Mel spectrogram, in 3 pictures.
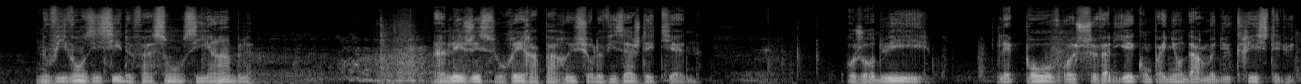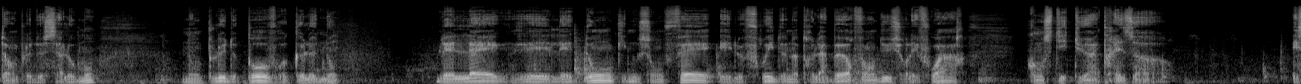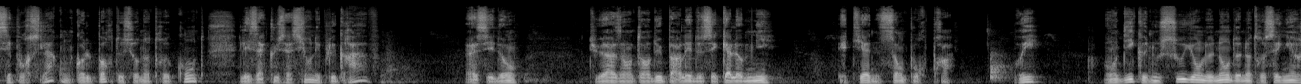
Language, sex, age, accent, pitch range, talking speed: French, male, 60-79, French, 70-90 Hz, 145 wpm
